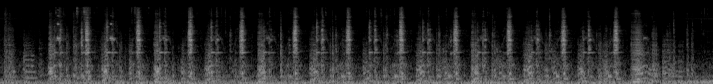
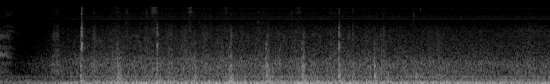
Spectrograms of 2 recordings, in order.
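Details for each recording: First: Polaris Sportsman 570 ATV: sharp, high squeaks about twice a second as the suspension is worked, from dry, unlubricated pivot joints after riding in mud, dirt and water; fixed by lubricating. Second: Polaris Sportsman 570 ATV suspension worked up and down after greasing and silicone-spraying the joints: only a low thud and faint soft clicks, the earlier squeak gone.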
